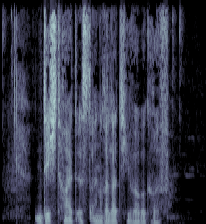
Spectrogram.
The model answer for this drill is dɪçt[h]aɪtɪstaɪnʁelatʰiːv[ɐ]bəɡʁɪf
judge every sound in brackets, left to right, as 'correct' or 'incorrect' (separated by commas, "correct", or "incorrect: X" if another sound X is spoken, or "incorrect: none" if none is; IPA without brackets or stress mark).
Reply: correct, correct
